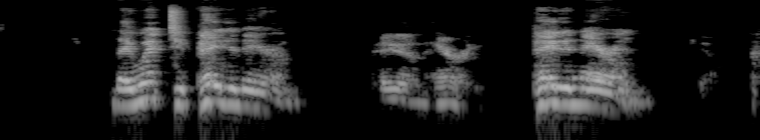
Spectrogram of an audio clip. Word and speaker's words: Padan Aram: Padan Aram. Okay. Yeah, that's how you pronounce it. They went to Padan Aram.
